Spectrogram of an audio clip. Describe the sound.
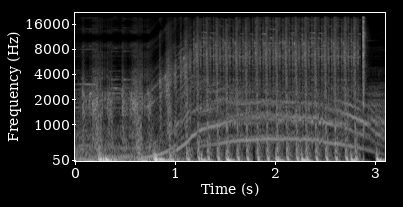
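Rapid machine-gun fire: a sustained burst of many evenly spaced shots over a whining tone that climbs in pitch and then holds, ending abruptly.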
